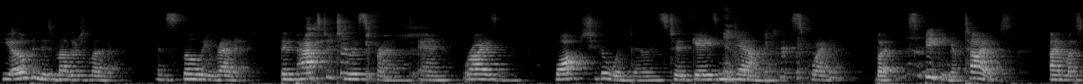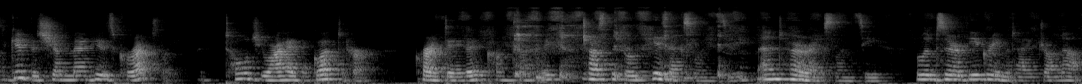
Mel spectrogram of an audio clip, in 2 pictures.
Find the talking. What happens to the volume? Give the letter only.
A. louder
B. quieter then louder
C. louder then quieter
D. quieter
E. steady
E.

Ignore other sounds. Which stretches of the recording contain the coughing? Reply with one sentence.
The coughing can be heard from 3.0 to 4.5 s, from 7.2 to 9.7 s and from 15.9 to 18.3 s.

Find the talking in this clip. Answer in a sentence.
You can hear the talking from 0.0 to 21.6 s.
